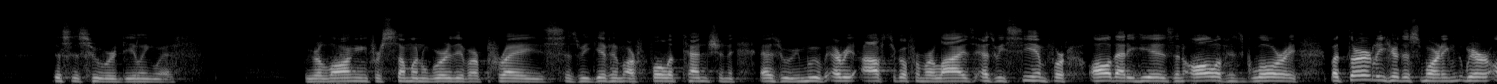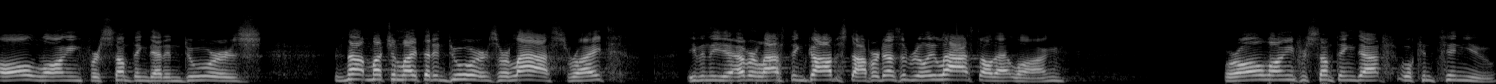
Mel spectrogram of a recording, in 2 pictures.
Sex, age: male, 50-69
